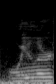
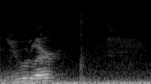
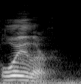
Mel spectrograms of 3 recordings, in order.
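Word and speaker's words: Euler: person's name is pronounced Oiler this is a German name don't say uler you will sound foolish they will tell you I have a boyfriend if they hear you say uler um it's Oiler or I have a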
